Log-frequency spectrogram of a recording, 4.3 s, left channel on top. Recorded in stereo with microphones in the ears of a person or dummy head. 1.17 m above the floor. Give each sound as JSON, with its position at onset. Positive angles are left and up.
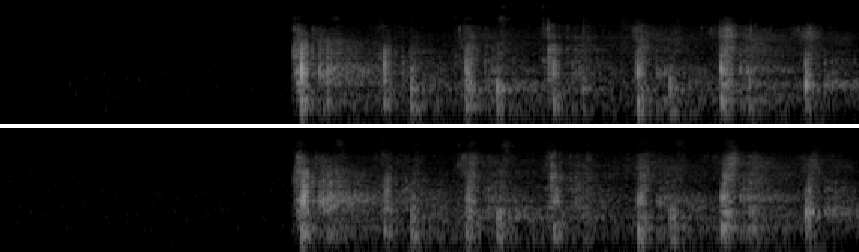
{"t": 1.5, "sound": "running footsteps", "side_deg": 55, "distance_m": 4.5}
